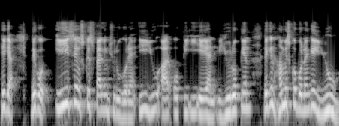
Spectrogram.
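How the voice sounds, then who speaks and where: A man from Jammu with a Jammu accent, teaching an English grammar lesson for exam preparation. He keeps checking in with "okay" and spells words out slowly letter by letter. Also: a little high, fairly bright tone. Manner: repeats "ठीक है" and "जो है वो" constantly, spells out letters slowly.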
